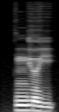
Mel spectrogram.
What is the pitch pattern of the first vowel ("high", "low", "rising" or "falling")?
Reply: low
